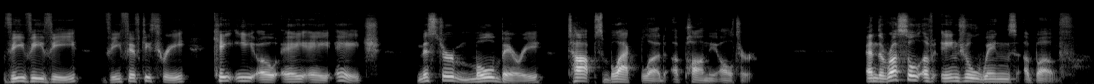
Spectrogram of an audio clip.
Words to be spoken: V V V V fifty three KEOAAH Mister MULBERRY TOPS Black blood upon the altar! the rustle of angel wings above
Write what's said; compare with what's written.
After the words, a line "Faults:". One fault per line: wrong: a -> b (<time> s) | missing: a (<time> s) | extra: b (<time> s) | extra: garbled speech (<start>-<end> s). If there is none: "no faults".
V V V V fifty three KEOAAH Mister MULBERRY TOPS Black blood upon the altar! and the rustle of angel wings above
Faults:
extra: and (8.6 s)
